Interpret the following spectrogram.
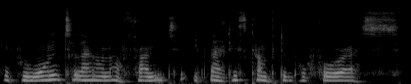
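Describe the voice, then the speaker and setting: A yoga nidra instructor guides a meditation in a soft, breathy, husky voice that's fairly low and level in tone. She's soothing and unhurried, leaving long pauses between short phrases.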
